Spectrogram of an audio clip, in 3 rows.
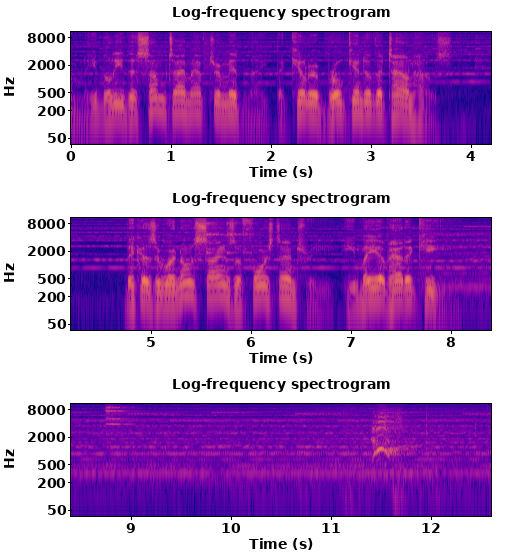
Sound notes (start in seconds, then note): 11.2 gasps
